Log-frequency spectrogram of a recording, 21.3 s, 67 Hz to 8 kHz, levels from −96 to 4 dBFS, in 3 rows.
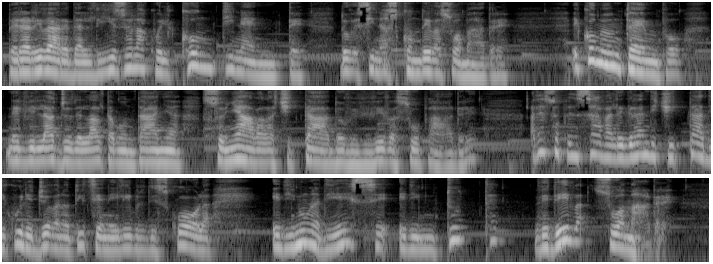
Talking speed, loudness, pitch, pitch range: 140 wpm, -31 LUFS, 150 Hz, 130-175 Hz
